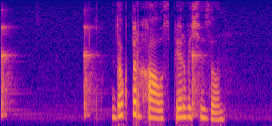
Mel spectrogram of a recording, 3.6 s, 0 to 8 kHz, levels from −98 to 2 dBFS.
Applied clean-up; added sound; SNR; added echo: none; Bowed string instrument; 13 dB; none.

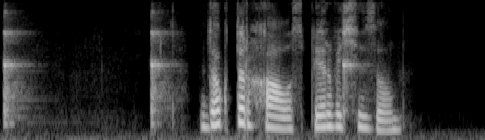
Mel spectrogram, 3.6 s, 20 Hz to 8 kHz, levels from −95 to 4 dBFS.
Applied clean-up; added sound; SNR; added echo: neural diffusion model UNIVERSE++.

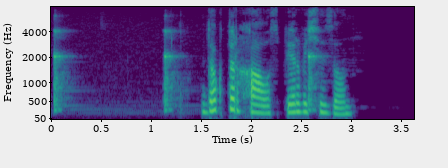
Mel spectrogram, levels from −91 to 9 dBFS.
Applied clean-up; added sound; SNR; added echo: classical method Wiener filter.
